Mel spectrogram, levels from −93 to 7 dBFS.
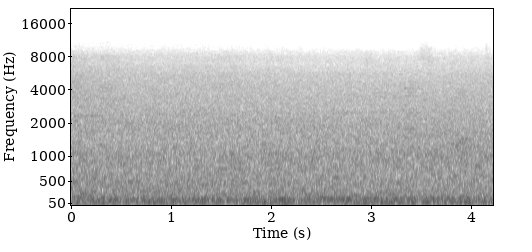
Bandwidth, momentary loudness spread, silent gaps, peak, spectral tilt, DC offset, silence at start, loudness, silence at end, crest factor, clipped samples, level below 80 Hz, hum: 10.5 kHz; 1 LU; none; -22 dBFS; -6 dB/octave; under 0.1%; 0 s; -37 LUFS; 0 s; 12 dB; under 0.1%; -42 dBFS; none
